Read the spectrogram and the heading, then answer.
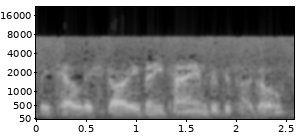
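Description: An actor playing a boastful backwoods guide with a French-Canadian accent, telling yarns theatrically in broken English in an old radio drama. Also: male voice, low-pitched, fairly even intonation, normal speed, a little mellow, lightly acted. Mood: boastful, hearty. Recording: dull, noisy old radio recording.

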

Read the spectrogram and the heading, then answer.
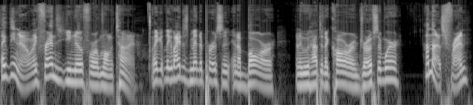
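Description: A man's voice: fairly high pitch, lively intonation, brisk, dry recording, studio quality. A man hosting a podcast, reading a storybook in a theatrical, mock-dramatic way and breaking off into rambling, sarcastic asides. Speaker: podcast host.

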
